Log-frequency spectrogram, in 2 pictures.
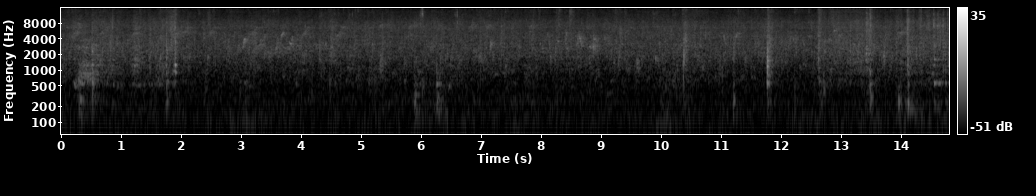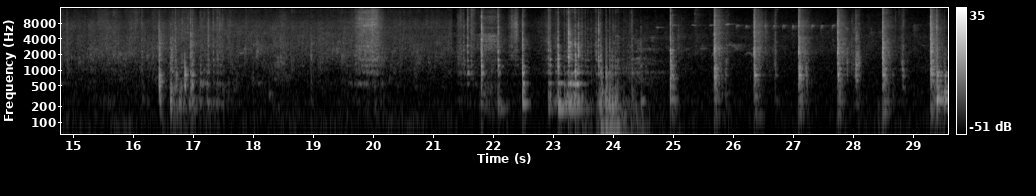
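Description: Forest background noise with occasional light knocks, then, from about two-thirds of the way in, a run of sharp strikes about two a second, with one heavier thump among them: a machete chopping a green bamboo pole.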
